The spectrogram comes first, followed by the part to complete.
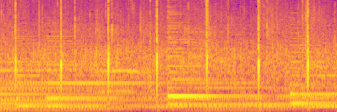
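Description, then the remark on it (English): An audience claps in a steady, even rhythm, roughly three claps per second, giving the Lord an applause, over sustained keyboard or organ chords, with no talking. “Give the Lord an applause.”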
